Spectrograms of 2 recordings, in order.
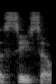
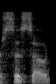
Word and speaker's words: CISO: So if you're in cyber security, you know the CISO or SISO depending on how you pronounce it, that person is got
